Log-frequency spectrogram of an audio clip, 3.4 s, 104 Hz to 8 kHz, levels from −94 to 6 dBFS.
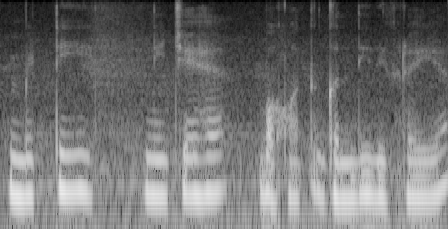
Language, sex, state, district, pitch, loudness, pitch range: Hindi, female, Rajasthan, Jaipur, 195 Hz, -16 LUFS, 190-205 Hz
